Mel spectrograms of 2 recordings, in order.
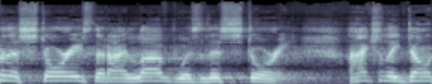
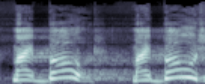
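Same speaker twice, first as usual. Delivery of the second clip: dismayed; 5 semitones higher, slower than usual. Acted. Boy sees boat snap away.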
